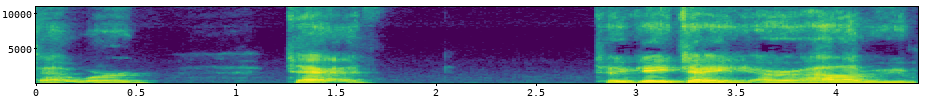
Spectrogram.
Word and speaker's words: Tagaytay: I'm not going to try to pronounce that word. Tagaytay, or however you pronounce it, Tagaytay.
